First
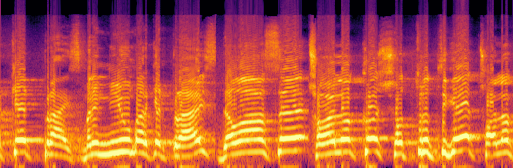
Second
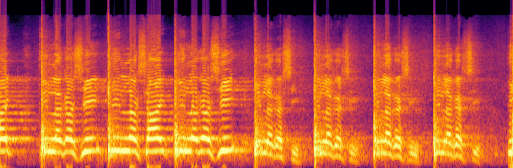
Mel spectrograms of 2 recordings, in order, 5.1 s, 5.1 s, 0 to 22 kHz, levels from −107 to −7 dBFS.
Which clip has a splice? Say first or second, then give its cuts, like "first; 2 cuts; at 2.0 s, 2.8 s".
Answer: second; 3 cuts; at 1.0 s, 1.7 s, 2.4 s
